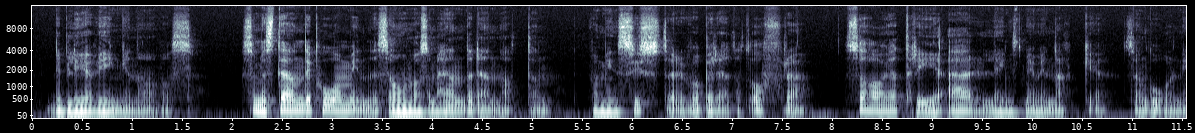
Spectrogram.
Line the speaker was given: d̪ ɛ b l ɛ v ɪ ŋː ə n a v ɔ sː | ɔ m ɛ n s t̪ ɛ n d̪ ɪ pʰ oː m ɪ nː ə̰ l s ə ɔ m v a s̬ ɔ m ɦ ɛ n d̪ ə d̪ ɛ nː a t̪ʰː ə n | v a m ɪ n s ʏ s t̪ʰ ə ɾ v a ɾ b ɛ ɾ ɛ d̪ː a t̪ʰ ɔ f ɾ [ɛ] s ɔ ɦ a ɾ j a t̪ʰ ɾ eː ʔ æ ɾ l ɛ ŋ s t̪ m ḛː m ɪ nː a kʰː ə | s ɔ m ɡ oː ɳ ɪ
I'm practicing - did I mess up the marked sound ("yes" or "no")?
yes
